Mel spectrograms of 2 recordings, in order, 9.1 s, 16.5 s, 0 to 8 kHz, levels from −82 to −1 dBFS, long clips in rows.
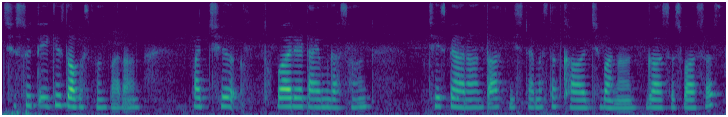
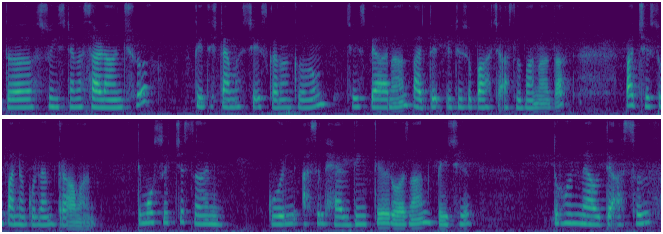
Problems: none marked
